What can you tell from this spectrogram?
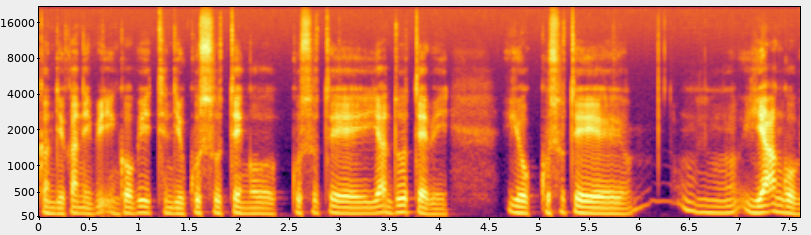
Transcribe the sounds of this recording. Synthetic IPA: ko˧nd̪i˧o˧ka˧nĩ˧βḭ˧ʔḭ˧ŋɡo˧βi˦t̪ʰe˧nd̪i˧o˧ku˧su˧t̪e˧ŋɡo˧ku˧su˧t̪e˧ja˧ʔnd̪u˦t̪e˧βi˧ | jo˧ku˧su˧t̪e˧ | ja˦ʔa˦ŋɡo˧β

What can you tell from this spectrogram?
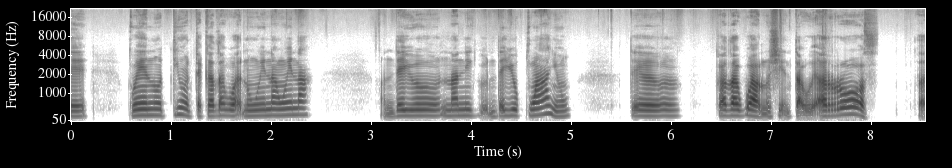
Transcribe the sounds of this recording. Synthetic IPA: e˧ | kʷẽ˦nũ˧t̪ĩ˦ũ˧t̪e˨ka˧ða˦wʷa̰˧˨ʔnũ˧wʷĩ˦nã˧wʷĩ˦nã̰˦˨ | nd̪e˦ju˧nã˧nĩ˧nd̪e˦ju˧kʷã˦ɲũ˧ | t̪e˧ | ka˧ða˧wʷa˦˨nũ˧ʃḭ˧ʔt̪a̰˧ʔwḭ˧ʔa̰˧ro˦s | a̰˨

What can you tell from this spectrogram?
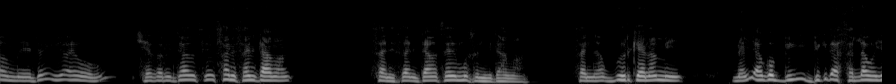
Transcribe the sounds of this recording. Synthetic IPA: o˨me˨da˦jo˨ | ʃe˨ka˨ɾu˨da˦ma˦sa˦sa˦ni˨sa˦ni˨da˦ma˦ŋ | sa˦ni˨sa˦ni˨da˦ma˦sa˦i˦mu˦s̬u˨n˨i˨da˦ma˦ŋ | sa˦ni˨a˨bu˦ɾke˨no˦mi˨ | na˨mjʲa˦ŋɡo˦bi˦bi˨˦kda˨sa˨lːa˦wo˦j

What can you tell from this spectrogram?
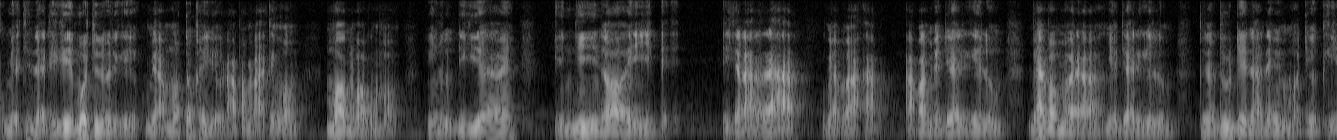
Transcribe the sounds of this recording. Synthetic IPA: ku˦mi˨a˨ti˦n˨a˨ɾi˦ɡe˦mo˦˨te˦no˨ɾi˨ɡe˨ku˦mi˨a˨mo˦to˦ka˨jo˨a̰˨ba˦ma̰˨ɡi˦mo˦m˦ | o˦˨mo˨ɡu˨mo̰˨m | jo˦ɾo˨di˦ɡi˦ja˦ | i˨ni˦˨no˦˨ | i˨ja˨la˨ɾa˦˨ɾku˦mi˨a˨˦˨ | a˨ba˦˨o˨di˦a˨ɾi˦ɡe˦lo˨m˦mi˦a˦bo˨m˨ɲo˨di˦a˨ɾi˦ɡe˦lo˨˦m | bi˦no˨du˦ɾu˦de˦na̰˨ne˦mi˦mo̰˨di˦o˦˨ke˦

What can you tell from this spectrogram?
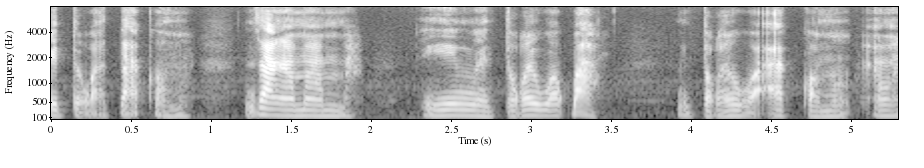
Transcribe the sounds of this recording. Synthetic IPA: e˦tṵ˦ka̰˨ta̰˦ko˨mo˦n̩˦za˦ŋa˨ma˨˦ma˨ | e˨ji˦ŋʷe˨n̩˨tu˦ke˦wo̰˦k͡pa̰˦˨ | n̩˦tu˨kḛ˦wo̰˦ʔa̰˦ko˨mo˦a̰˦ma˨

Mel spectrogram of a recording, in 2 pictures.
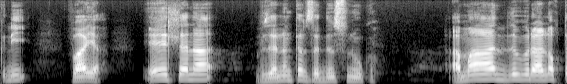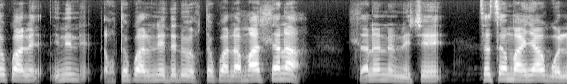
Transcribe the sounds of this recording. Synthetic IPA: kɗi˦ | va˦ja˨ | e˦ɬa˦na˦ | vza˨na˦mta˦vza˨da˦n˦su˦nu˦ka˨ | a̰˨mːa˦da˦vɾa˨la˦xta˦kʷa˦le˦n˦˨u˨ta˦k̬ʷa˦la˦ne˦da˦da˦wi˨u̥˨ta˦kʷa˦la˨ma˦ɬa˦na˦ | ɬa̰˦na˦na˨ne˨t͡ʃe˦ | t͡sa˦t͡sa˦ma˨ɲa˦ɡo˨l

